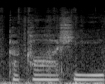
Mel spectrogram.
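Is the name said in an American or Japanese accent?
American. The name is said with an American accent. The speaker calls it wrong. "Why do I have that accent?"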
